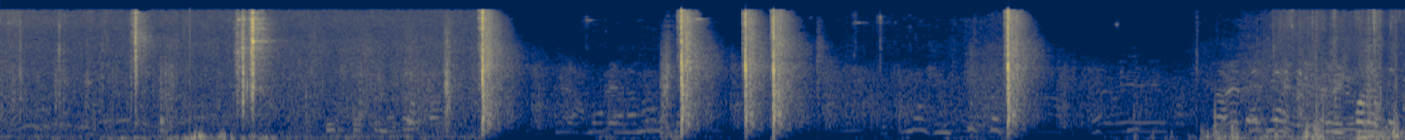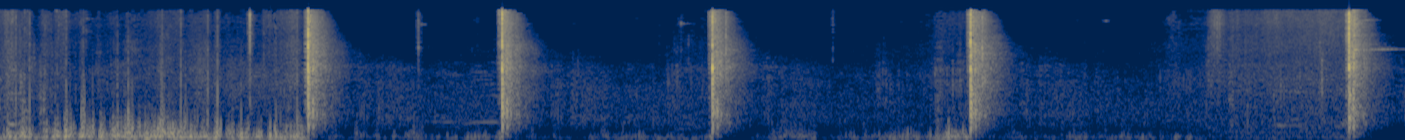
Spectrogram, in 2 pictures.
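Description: Pistol shots crack loudly outdoors, one at a time.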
